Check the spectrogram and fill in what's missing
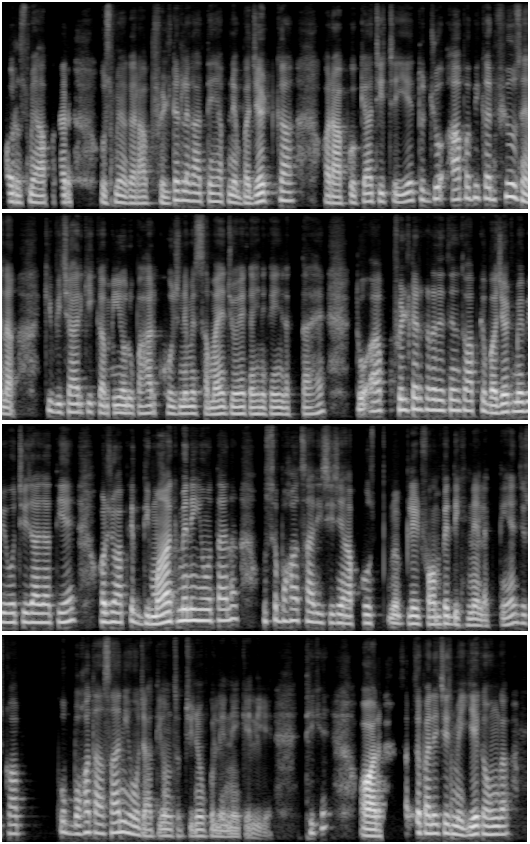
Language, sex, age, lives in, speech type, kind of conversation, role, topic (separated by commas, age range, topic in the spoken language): Hindi, male, 45-49, India, conversation, advice, advisor, मैं कम समय में सोच-समझकर अच्छा उपहार कैसे ढूँढूँ?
